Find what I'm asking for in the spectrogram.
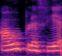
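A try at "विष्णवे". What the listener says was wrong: Please pronounce it as Ava plus A. Ava instead of Au. O. As long as it is O, we will get Av as replacement.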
